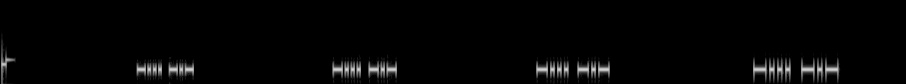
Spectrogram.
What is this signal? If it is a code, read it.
Morse code, heard as a keyed tone, about 40 wpm, 700 Hz. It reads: BK BK BK BK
